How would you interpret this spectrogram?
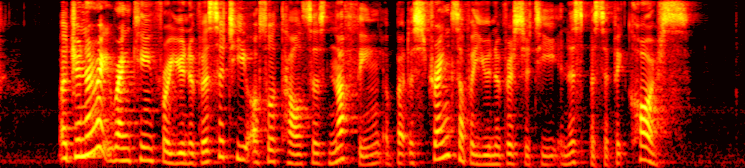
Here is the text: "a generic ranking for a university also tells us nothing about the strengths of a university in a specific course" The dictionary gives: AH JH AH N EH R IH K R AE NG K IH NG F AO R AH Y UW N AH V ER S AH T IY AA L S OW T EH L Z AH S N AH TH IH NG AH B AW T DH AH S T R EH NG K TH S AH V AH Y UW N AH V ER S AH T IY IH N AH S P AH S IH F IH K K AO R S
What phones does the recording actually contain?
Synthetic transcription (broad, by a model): AH JH AH N EH R IH K R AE NG K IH NG F AO R AH Y UW N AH V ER S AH T IY AA L S OW T EH L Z AH S N AH TH IH NG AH B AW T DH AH S T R EH NG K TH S AH V AH Y UW N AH V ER S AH T IY IH N AH S P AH S IH F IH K K AO R S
